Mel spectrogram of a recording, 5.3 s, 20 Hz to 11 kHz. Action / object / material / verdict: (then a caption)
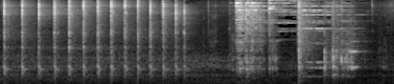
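tap / rubber and metal oil seal in a metal transmission housing / metal / seated. A new rubber-and-metal oil seal is tapped into the metal flange of a 5L40E automatic transmission extension housing with a hammer, using an old machined piston as a driver. A steady run of sharp, ringing metallic taps gives way to a brief quiet stretch and then louder clattering clinks. The seal ends up fully seated, sitting up to its chamfer rather than flush.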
